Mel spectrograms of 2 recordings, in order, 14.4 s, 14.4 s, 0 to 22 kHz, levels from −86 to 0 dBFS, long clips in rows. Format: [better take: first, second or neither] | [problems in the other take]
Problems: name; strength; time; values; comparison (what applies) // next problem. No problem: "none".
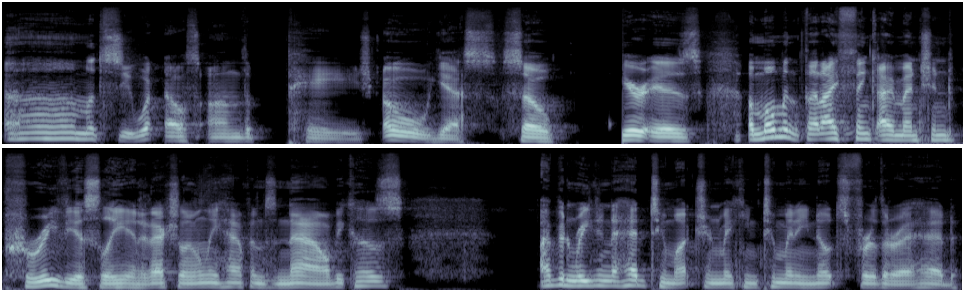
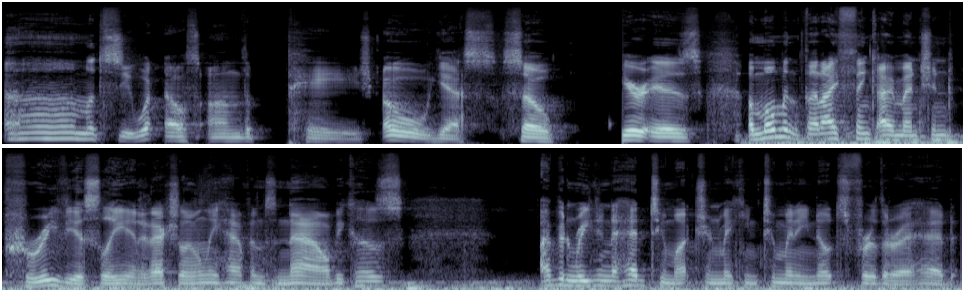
first | low rumble; faint; from 5.5 s on; 25 dB below the speech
